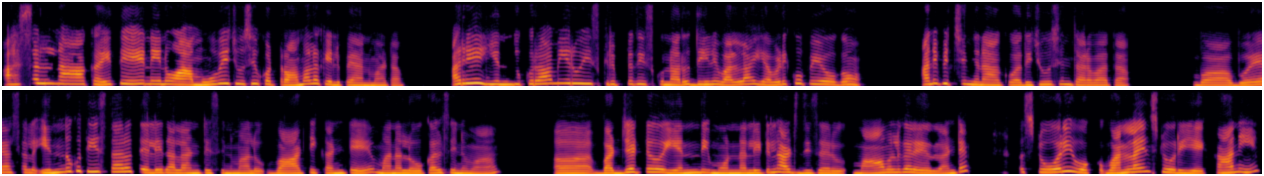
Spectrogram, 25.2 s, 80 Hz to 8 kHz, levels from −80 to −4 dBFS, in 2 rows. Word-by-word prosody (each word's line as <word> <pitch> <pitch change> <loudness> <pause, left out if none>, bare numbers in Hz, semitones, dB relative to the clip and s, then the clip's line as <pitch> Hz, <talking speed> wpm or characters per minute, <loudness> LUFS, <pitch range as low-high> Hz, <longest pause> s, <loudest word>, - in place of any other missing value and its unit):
అసలు 365 +5 0 0.2
నాకైతే 310 0 +1 0.3
నేను 305 -1 +2 0.2
ఆ - - +6 0.2
మూవీ 295 +8 +3
చూసి 320 0 -1
ఒక 300 - -1
ట్రామాలోకి 285 +8 +1
వెళ్ళిపోయానన్నమాట. 215 -4 -2 0.6
"అరే! 370 +4 +6 0.2
ఎందుకురా 300 +4 +1
మీరు 380 -1 +2
ఈ - - +2
స్క్రిప్ట్ 295 0 -6
తీసుకున్నారు! 260 -3 -1
దీనివల్ల 270 -1 +1 0.2
ఎవడికి 260 +8 -2
ఉపయోగం?" 275 -4 0 0.7
అనిపించింది 320 -4 0
నాకు 235 0 -3
అది 230 +1 -1
చూసిన 275 +2 -2
తర్వాత. 225 -1 -3 0.9
బాబోయ్! 220 +2 -1
అసలు 270 -1 -6
ఎందుకు 335 +10 +2
తీస్తారో 340 0 +1
తెలీదలాంటి 245 -3 0
సినిమాలు. 215 -1 -1 0.2
వాటికంటే 230 +1 -1 0.3
మన 220 0 +1 0.2
లోకల్ 240 +4 -1
సినిమా 210 -5 -1 0.8
ఆహ్, 220 -1 0
బడ్జెట్ 260 +7 +2 0.3
ఎంది 260 +3 +2
మొన్న 230 0 +2
'లిటిల్ 275 +6 -1
హార్ట్స్' 270 -6 +1
తీసారు 220 -2 -2 0.2
మామూలుగా 275 +7 0
లేదు. 225 -3 -1
అంటే 240 +11 0 0.7
స్టోరీ 295 +6 +2 0.2
ఒక 250 - -8 0.2
వన్ 240 +3 +4
లైన్ 350 +4 +3
స్టోరీయే. 240 -8 0 0.2
కానీ 280 +5 +2
260 Hz, 115 wpm, -22 LUFS, 225-300 Hz, 0.9 s, ఆ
